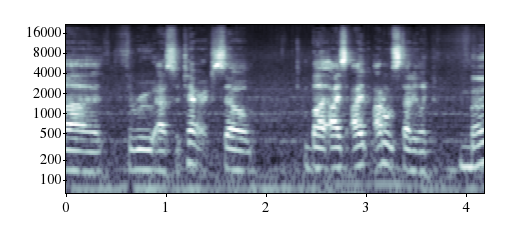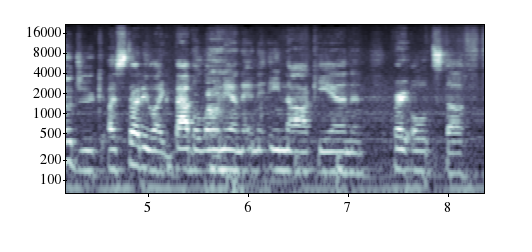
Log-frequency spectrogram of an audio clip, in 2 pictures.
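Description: A man with an American accent and a fairly high pitch talks at a moderate pace in monotone, flat intonation, with audible room echo. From Illinois. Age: 20s. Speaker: musician. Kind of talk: casual chat.

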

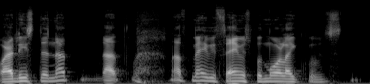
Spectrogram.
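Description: This man has an ordinary speaking voice with ordinary pitch variation, talking at a moderate pace on a very clean recording with a silent background. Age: 40s. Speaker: stand-up comedian. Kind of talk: interview.

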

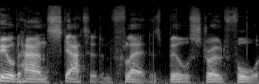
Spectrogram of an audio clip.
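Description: The clip is plain reading aloud. That is all it offers.

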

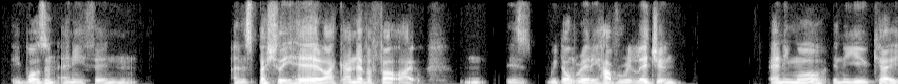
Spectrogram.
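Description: A man speaks with a slight British accent, leaving long, frequent pauses. The sound is dry and close, with no echo. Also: fairly low pitch for a man, moderate pace. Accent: British English, slight regional. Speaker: yoga teacher and author. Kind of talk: casual interview chat. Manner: animated, ranting.

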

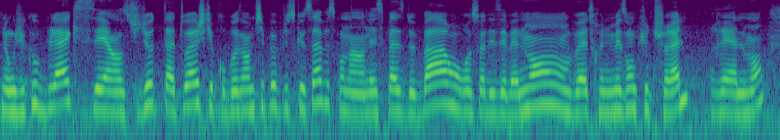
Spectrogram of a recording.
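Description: A woman talks at a very fast pace with fairly even intonation and a medium pitch. Noticeable background noise runs behind her. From France, Paris. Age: 20s. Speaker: bar and tattoo studio owner. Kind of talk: interview.

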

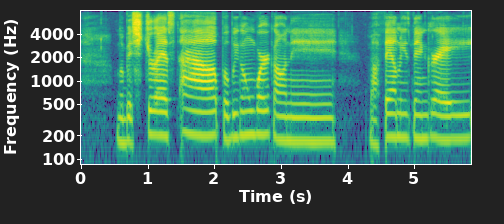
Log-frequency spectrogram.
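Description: In a very clean recording with a silent background, a woman speaks with fairly even intonation. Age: 20s. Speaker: solo podcast host. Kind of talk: casual monologue. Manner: high-energy.

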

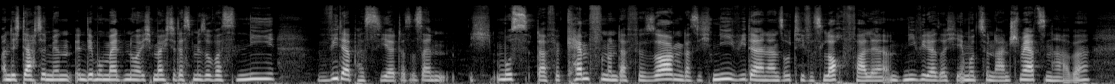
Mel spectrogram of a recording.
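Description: Her intonation is monotone and flat as a woman speaks at a fairly quick pace. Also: medium pitch for a woman. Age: 20s. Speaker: podcaster. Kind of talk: personal monologue. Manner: fast.

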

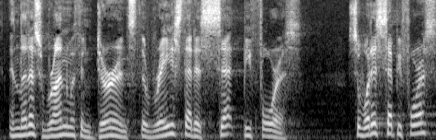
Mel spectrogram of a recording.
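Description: A man with a fairly high-pitched voice speaks in a space with audible room echo. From Alberta, Canada (near Edmonton). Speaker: preacher. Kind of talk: sermon. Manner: casual, conversational.

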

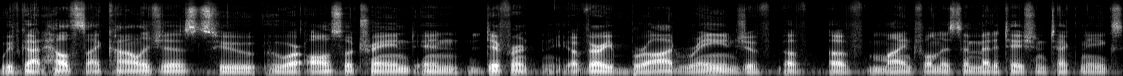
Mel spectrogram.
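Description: A man with a very deep, low voice speaks in a calm tone with fairly even intonation. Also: very clean recording, silent background. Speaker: integrative medicine doctor. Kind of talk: interview answering questions. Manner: calm, Zen-like.

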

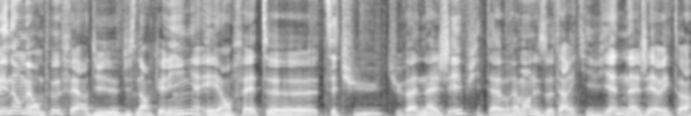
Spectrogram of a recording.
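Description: A woman with an ordinary speaking voice talks at a moderate pace, her pitch fairly low with ordinary pitch variation. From southern France, Nîmes. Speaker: tour guide and business owner. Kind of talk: radio interview. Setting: radio studio.

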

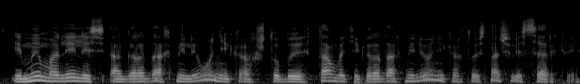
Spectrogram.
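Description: Here is a man with an ordinary speaking voice at a medium pitch, moving at a moderate pace. His pitch varies in an ordinary way over a quiet background. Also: hardly any pauses. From western Ukraine. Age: 50s. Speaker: bishop and pastor. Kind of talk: casual interview chat.

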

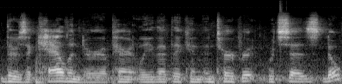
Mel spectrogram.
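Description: A man speaks at medium pitch, with noticeable background noise behind him. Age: 30s. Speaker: podcast guest, improv comedian. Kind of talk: casual chat.

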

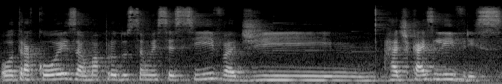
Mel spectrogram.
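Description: A woman speaks very slowly at a fairly high pitch, with monotone, flat intonation. Noticeable background noise and audible room echo fill the recording. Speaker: nutritionist podcast host. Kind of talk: health explainer monologue. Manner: conversational with filler words.

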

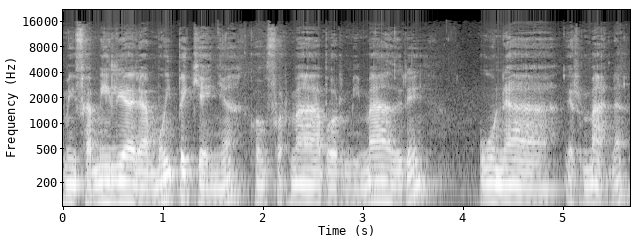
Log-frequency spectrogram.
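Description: A man with a very deep, low pitch speaks at a very slow pace and fairly even intonation. Audible room echo and noticeable background noise fill the recording. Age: 60s. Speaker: neurosurgeon. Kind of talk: interview testimony.

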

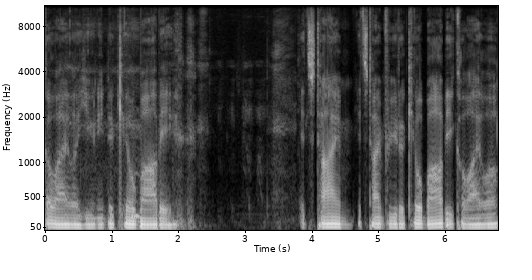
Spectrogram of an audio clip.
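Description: A man speaks at a moderate pace in a put-on character voice with a very deep, low pitch. He leaves long, frequent pauses. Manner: menacing, urging.

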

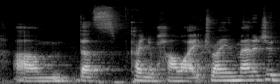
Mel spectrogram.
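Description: This woman speaks at a moderate pace with a fairly low pitch, ordinary pitch variation and an American accent, with audible room echo and noticeable background noise. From Barcelona, Spain (American mother). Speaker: food business founder. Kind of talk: interview.

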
